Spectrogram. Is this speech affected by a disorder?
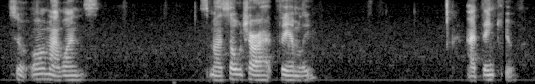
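No.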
